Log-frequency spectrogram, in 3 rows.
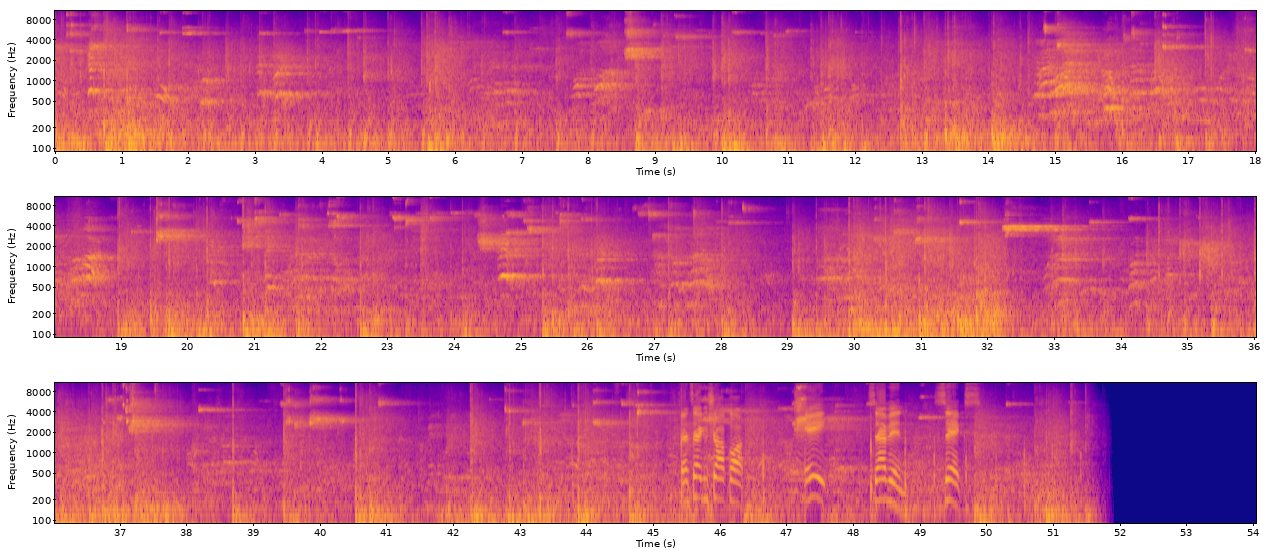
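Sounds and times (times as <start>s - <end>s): players' voices and calls: 0.0s - 51.6s
basketball dribbling on hardwood floor: 4.6s - 5.8s, 48.8s - 51.7s.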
